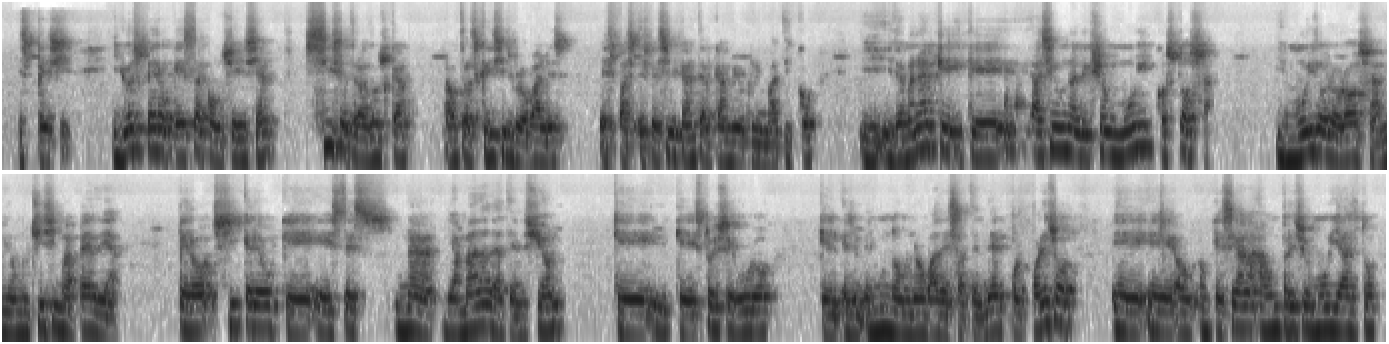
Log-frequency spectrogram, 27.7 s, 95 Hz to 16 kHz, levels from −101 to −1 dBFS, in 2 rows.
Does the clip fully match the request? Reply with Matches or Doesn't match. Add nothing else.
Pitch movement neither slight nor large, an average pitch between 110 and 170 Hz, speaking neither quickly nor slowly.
Matches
